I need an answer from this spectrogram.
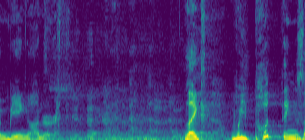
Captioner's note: laughing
